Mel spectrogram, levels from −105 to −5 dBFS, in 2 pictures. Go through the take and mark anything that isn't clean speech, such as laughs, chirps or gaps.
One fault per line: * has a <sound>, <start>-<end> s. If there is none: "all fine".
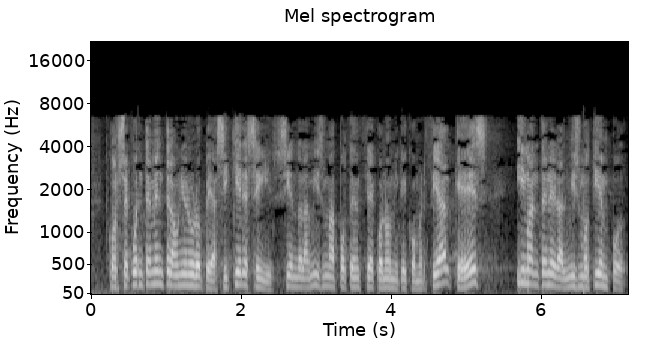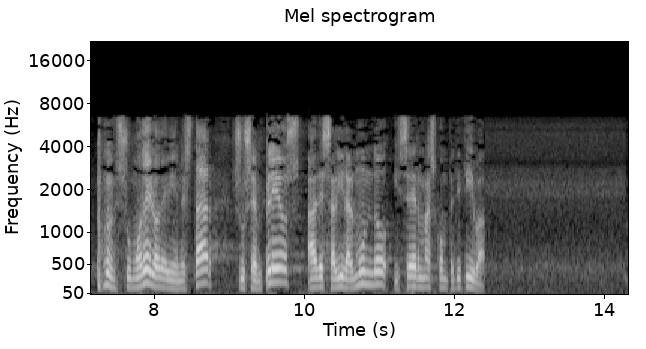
all fine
